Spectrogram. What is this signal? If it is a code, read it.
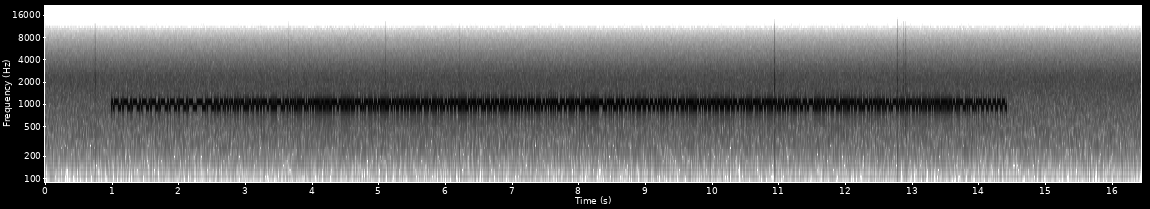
NAVTEX (SITOR-B), 100 baud, 170 Hz shift, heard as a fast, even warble, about 1000 Hz centre, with static crashes. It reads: THAT SAME YEAR THE GROUP WON THE CONTRACT TO BOTTLE TUBORG FOR WEST YORKSHIRE.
